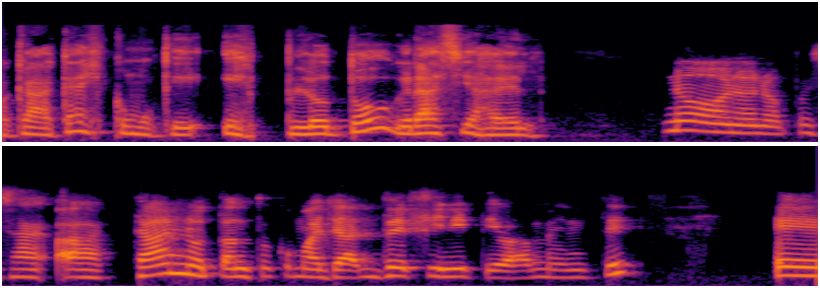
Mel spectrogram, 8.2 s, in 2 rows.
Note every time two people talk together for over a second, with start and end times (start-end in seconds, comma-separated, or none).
none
